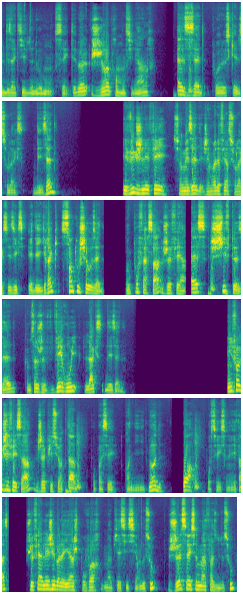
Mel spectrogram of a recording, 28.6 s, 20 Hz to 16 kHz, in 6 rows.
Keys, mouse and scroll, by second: 0.4-3.4 drag, 3.4 s, 13.2 s, 20.4 Tab, 22.5 3.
